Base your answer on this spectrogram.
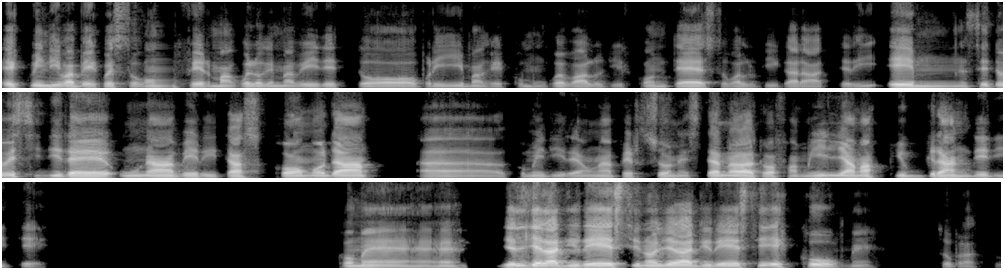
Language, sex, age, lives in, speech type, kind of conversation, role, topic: Italian, male, 45-49, Italy, conversation, podcast, host, Come capisci quando è il momento giusto di dire la verità, anche se è scomoda?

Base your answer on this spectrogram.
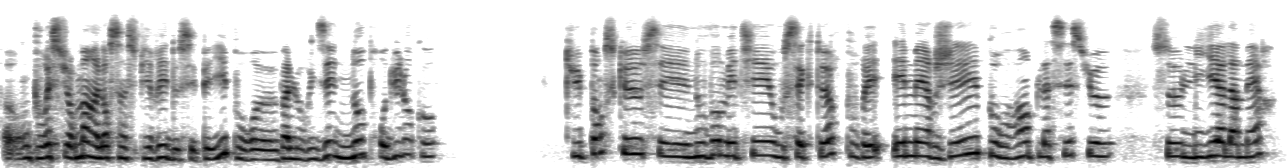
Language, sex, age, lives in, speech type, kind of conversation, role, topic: French, female, 50-54, France, read, expert-assistant, asker, Si l’océan Atlantique disparaissait du jour au lendemain, à quoi ressemblerait notre vie en France ?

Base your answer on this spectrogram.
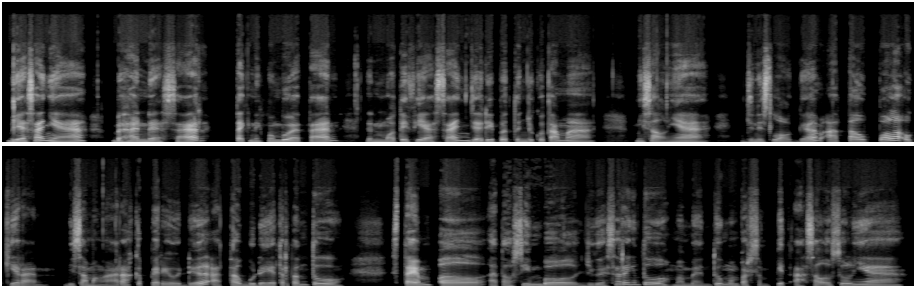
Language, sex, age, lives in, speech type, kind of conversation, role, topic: Indonesian, female, 30-34, Indonesia, read, expert-assistant, expert, Bagaimana cara mengidentifikasi dan menelusuri asal-usul benda kuno di museum?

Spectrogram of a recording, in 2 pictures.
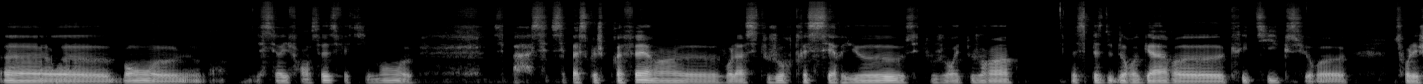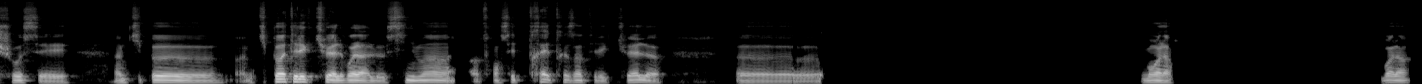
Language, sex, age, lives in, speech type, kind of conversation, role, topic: French, male, 50-54, France, conversation, podcast, guest, Quelle est ta série préférée, et pourquoi te parle-t-elle ?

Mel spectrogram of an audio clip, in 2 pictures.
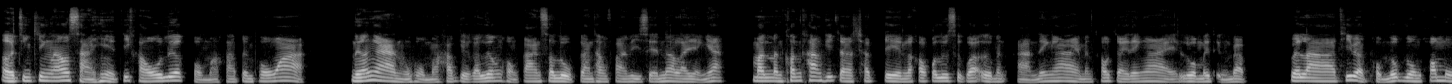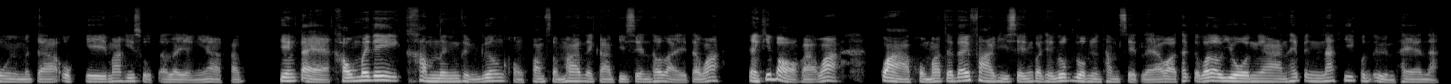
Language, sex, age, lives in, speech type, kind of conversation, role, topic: Thai, male, 35-39, Thailand, conversation, advice, user, คุณมักมีอาการวิตกกังวลก่อนการนำเสนอหรืองานสำคัญอย่างไรบ้าง?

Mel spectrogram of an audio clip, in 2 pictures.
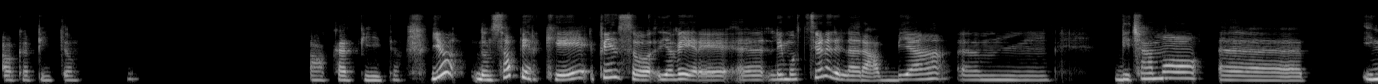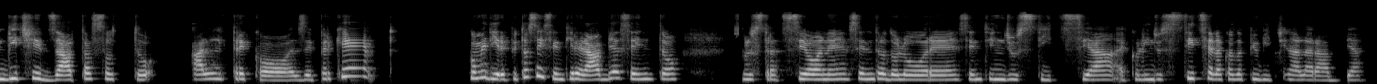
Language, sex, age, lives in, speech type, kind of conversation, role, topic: Italian, female, 30-34, Italy, conversation, unstructured, none, Qual è la cosa che ti fa arrabbiare di più nella vita quotidiana?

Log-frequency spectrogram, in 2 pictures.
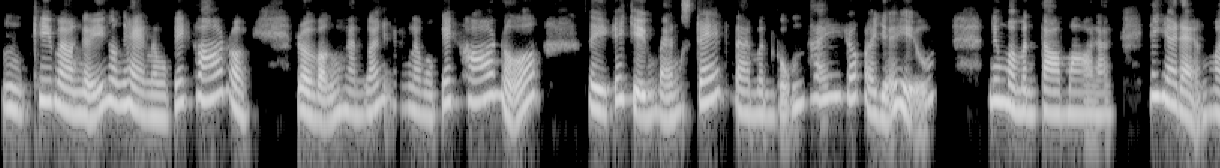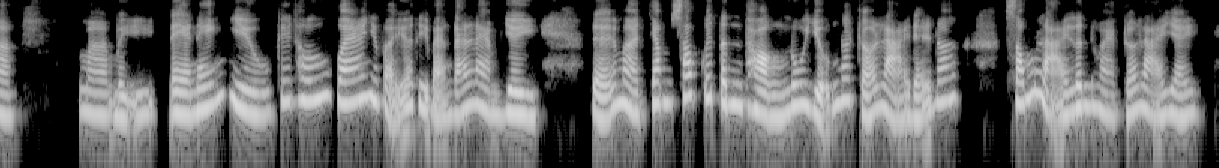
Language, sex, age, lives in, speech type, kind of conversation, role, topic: Vietnamese, female, 40-44, Vietnam, conversation, podcast, host, Bạn có thể kể về lần bạn đã vượt qua một khó khăn lớn không?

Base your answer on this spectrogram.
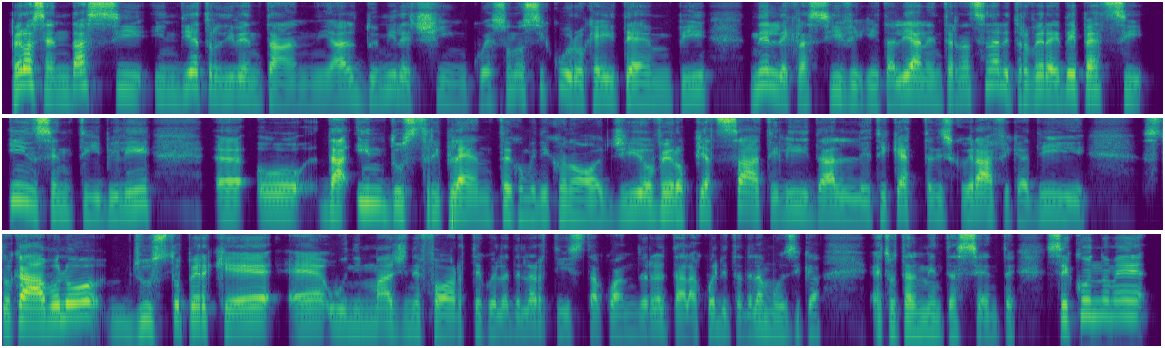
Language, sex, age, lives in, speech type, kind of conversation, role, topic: Italian, male, 25-29, Italy, conversation, podcast, guest, Come è cambiato il tuo gusto musicale negli anni?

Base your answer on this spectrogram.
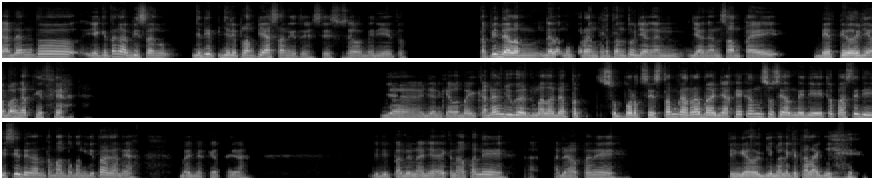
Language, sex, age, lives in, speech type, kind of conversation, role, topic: Indonesian, male, 35-39, Indonesia, conversation, unstructured, none, Bagaimana cara kamu mengekspresikan diri dalam kehidupan sehari-hari?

